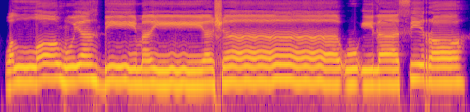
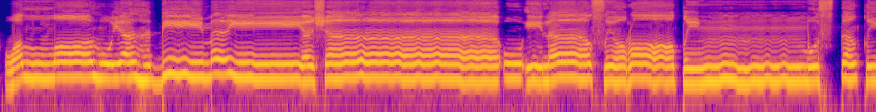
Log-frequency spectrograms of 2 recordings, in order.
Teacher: Saya lemahkan sifat dia. Saya buang tebal pada sa, saya buang tebal pada ra, saya buang tebal pada ta.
